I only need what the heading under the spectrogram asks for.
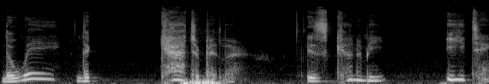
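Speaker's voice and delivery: wildlife documentary narrator voice. Doing an impression so the other speaker can guess who: David Attenborough impression. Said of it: "He talks like this".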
